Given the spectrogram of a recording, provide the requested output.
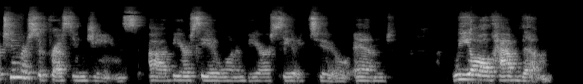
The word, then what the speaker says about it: BRCA: right BRCA is correctly a lot of people know it as Branca the Bronco gene but it's really the correct way to say it is BRCA right I guess a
